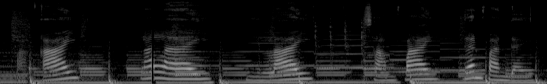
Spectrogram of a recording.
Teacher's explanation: vokal yang kedua diucapkan dengan posisi lidah lebih tinggi dari yang pertama posisi leader semakin menaik sehingga berikutnya semakin tertutup berdasarkan posisi diatas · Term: diftong naik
